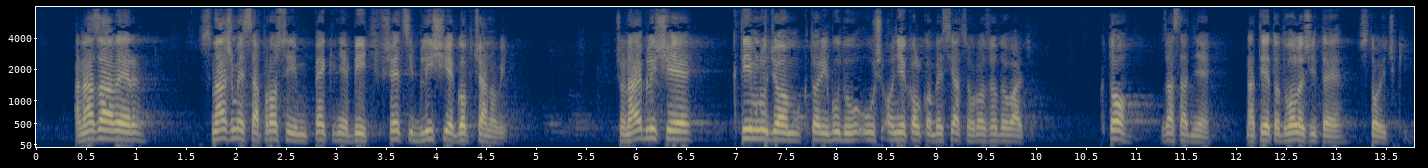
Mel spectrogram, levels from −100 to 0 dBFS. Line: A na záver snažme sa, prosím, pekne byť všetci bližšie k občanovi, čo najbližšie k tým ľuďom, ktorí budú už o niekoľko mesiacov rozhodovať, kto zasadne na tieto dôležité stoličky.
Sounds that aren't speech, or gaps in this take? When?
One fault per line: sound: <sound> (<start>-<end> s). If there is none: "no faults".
no faults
